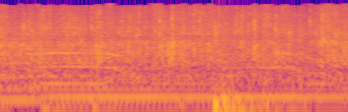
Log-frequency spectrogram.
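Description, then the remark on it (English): An audience claps their hands together, a dense, steady wash of many hands at moderate loudness, running continuously over a low droning hum, with a brief thump near the end. “Come on, clap your hands.”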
